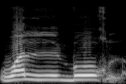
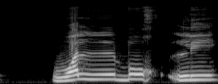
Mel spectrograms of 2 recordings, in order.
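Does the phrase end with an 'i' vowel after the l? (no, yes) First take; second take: no; yes. First: The phrase ends on a bare l sound. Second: The final l is followed by an i vowel. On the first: The reading stops at this word. "অক্ফ করার কারণে লামের নিচে জেরটা সাকিন হয়ে গেছে" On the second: The reading continues on without stopping. "লাম জের লি"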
